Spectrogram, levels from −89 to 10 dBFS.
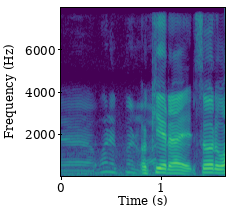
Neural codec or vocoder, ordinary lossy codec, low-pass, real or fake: none; none; none; real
